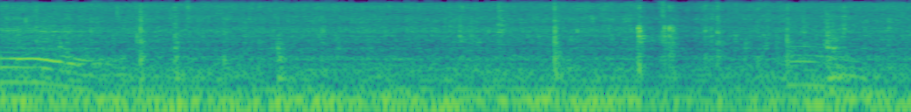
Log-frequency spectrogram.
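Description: Fish crackling and spitting as it fries in hot oil and is flipped over, a loud, dense, continuous sizzle with a few sharp pops and brief snatches of a voice at the start and end.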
